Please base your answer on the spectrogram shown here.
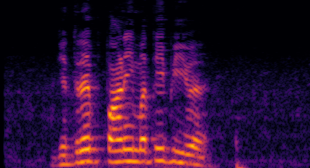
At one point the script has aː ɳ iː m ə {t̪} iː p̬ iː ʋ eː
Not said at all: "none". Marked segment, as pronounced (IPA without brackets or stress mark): t̪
